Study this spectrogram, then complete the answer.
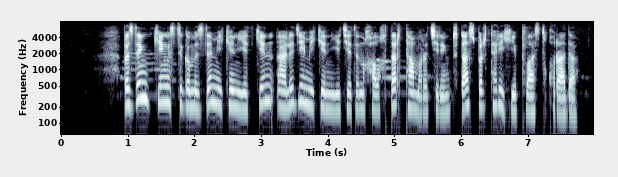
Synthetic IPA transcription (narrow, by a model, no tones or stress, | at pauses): b̥ɪzd̪ɪŋkʲʰe̞ŋɪst̪ɪɡʲɪmɪzd̪ɪme̞kʲe̞nje̞t̪kʲe̞nælɪd̪e̞me̞kʲe̞nje̞t̪e̞t̪ɪnχɑlˠəqt̪ɑɾt̪ʰɑməɾət̪ʰe̞ɾe̞ŋt̪ʰʊ̥t̪ɑsbɪɾt̪ʰæɾijχijpʰlˠast̪qʰʊɾɑd̪ə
